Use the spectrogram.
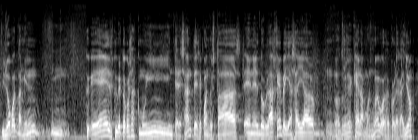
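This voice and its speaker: A man's voice: mid-range voice, animated, a little fast, a little mellow. A man with a Castilian Spanish accent hosting a radio show in an informal, colloquial, rambling way. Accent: Castilian Spanish, Spain. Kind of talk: informal, chatty monologue and discussion.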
